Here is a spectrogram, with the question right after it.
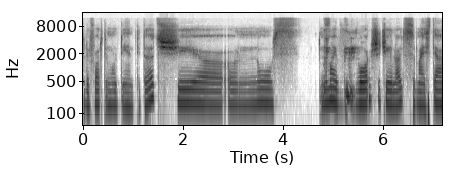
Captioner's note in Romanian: voce dreasă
